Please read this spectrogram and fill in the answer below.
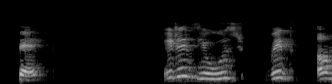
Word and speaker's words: cet: adjectives set third one CET the pronunciation is same set it is used with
